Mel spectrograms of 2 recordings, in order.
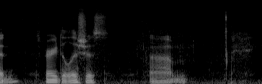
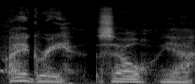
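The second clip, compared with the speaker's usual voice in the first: whispered aside; whispering; 5 dB quieter, slower than usual. Real, not acted. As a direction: whisper it under your breath. Sudden aside in quieter voice.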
